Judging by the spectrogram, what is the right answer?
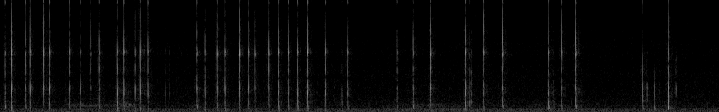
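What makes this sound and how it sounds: Long fingernails tap and scratch a white plastic BB cream squeeze tube near its dark cap end. It makes a quick, irregular run of sharp, dry, bright clicks and light scratches with no ring, over a quiet, faint background hiss.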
